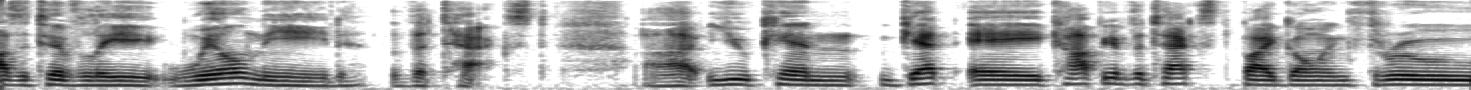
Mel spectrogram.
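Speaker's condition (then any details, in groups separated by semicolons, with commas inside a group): No condition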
